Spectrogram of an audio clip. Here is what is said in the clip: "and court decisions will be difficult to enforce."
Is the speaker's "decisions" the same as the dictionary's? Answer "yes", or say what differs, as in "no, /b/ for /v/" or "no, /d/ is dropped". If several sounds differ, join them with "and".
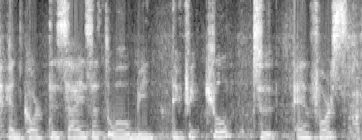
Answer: no, /s/ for /ʒ/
